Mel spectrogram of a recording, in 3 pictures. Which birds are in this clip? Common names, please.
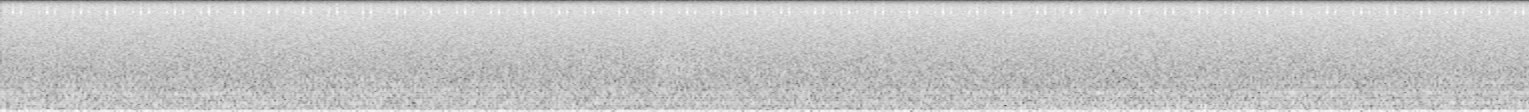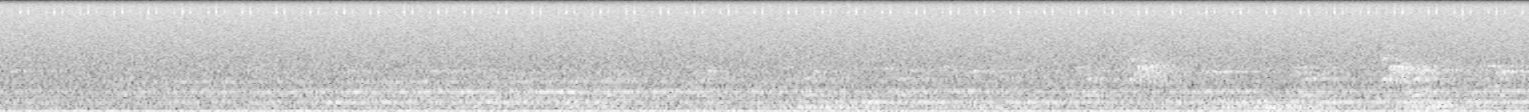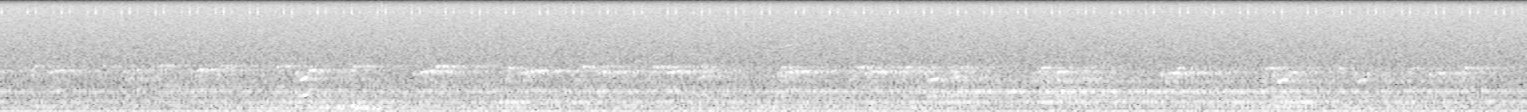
Canada Goose, Red-bellied Woodpecker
